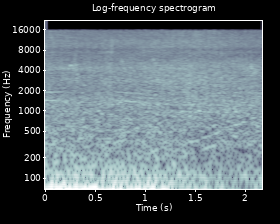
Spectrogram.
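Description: A car driving: a deep engine rumble with road noise, strongest at first and easing off over the two seconds.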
